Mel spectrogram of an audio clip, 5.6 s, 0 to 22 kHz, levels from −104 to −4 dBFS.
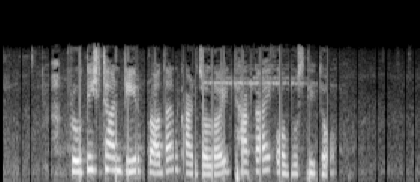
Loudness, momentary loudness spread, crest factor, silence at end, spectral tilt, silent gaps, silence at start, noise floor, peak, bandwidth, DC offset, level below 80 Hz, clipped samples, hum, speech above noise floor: -16 LUFS; 9 LU; 16 dB; 1.15 s; -4.5 dB/octave; none; 0.7 s; -56 dBFS; -2 dBFS; 8 kHz; under 0.1%; -42 dBFS; under 0.1%; none; 41 dB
